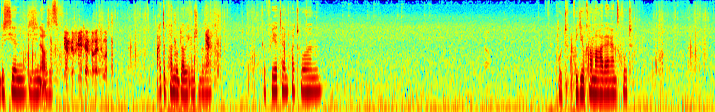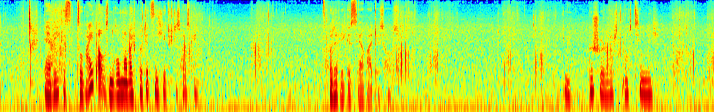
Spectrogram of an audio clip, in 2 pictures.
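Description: A woman talks calmly into a headset microphone, in bursts with pauses.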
